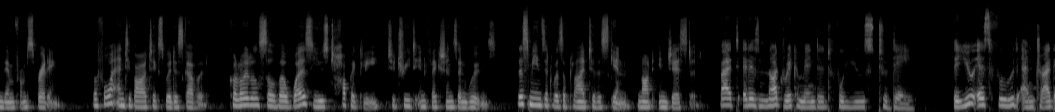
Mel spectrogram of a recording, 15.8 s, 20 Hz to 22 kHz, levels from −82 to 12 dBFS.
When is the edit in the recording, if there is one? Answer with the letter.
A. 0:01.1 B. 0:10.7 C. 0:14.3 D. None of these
D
